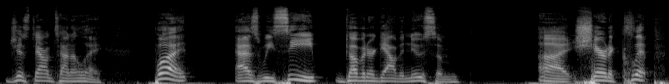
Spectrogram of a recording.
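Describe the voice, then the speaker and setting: A hoarse man hosts a political commentary video. He rants with indignant emphasis and keeps repeating his points. His voice sits a little high for a man. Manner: indignant, repetitive, emphatic ranting. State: hoarse from singing. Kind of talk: casual political commentary vlog.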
